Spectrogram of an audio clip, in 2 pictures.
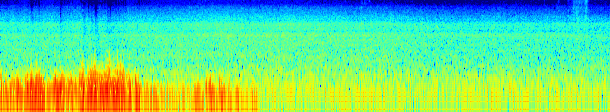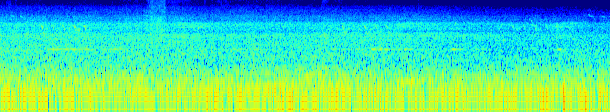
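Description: Wind buffeting a phone's microphone in irregular low gusts for the first five seconds or so, then settling into a steady outdoor background hiss.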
